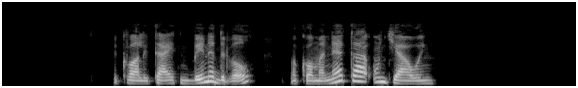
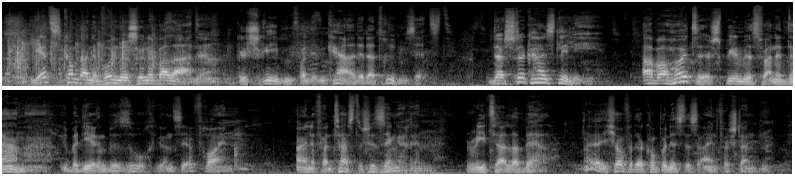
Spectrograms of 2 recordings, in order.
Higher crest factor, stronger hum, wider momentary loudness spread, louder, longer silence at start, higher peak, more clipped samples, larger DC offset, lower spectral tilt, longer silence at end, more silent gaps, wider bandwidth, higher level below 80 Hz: about the same, 18 dB vs 18 dB; neither; about the same, 11 LU vs 12 LU; first, -19 LUFS vs -22 LUFS; first, 1.1 s vs 0 s; about the same, -2 dBFS vs -4 dBFS; neither; neither; first, -7 dB/octave vs -4.5 dB/octave; first, 1.45 s vs 0 s; first, 2.56-2.60 s, 2.73-2.88 s vs none; second, 7.8 kHz vs 19 kHz; second, -62 dBFS vs -42 dBFS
